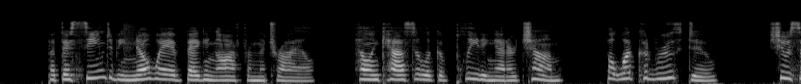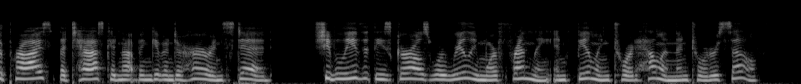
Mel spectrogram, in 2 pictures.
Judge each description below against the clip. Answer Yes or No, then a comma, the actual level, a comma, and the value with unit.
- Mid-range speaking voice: No, high, 220 Hz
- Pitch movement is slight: No, average, 4.3 semitones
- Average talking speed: No, fast, 210 wpm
